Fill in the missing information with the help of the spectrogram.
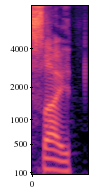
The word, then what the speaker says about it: Scythe: Yeah, it's Scythe. – I didn't know that. – The C is silent.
